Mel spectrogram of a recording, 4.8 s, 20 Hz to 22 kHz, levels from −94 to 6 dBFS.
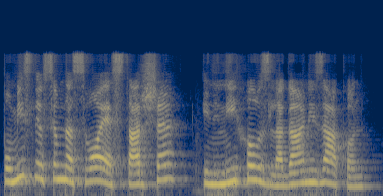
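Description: Opus compression runs throughout the clip: the speech sounds grainy and rough, plainly damaged, with nothing above 8.1 kHz. This likely comes from Opus's CELT mode running short of bits and filling starved bands with folded or noisy energy, which fits a bitrate near 16 kbps.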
